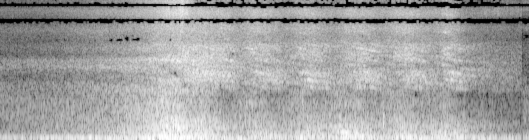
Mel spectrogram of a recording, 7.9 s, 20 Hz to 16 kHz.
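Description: A DB Intercity 2 double-deck passenger train passes close by at speed, with the rumble of its wheels on the rails and the rush of air. The sound builds as it arrives, is loudest about two and a half seconds in, and falls away near the end as the last coach goes by.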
